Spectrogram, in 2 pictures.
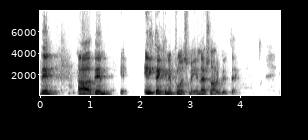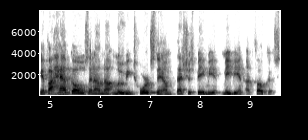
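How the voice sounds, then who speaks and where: A man with a plain, everyday voice, medium pitch, ordinary pitch variation and a moderate pace. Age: 60s. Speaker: martial arts grandmaster and school owner. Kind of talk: interview.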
